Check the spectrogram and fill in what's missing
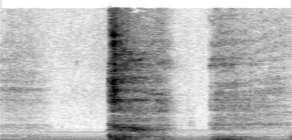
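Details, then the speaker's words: Single short cough or throat-clearing burst from an adult woman with soft music; she says she has GERD and acid reflux from eating late, making her voice hoarse and causing coughing: cough/throat clearing. "Terus kayak batuk-batu karena aku punya gird gitu loh, Guys."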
